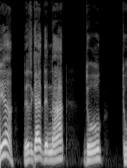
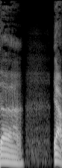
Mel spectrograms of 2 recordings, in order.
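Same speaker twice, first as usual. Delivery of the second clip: normal talking voice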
